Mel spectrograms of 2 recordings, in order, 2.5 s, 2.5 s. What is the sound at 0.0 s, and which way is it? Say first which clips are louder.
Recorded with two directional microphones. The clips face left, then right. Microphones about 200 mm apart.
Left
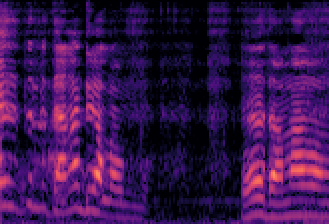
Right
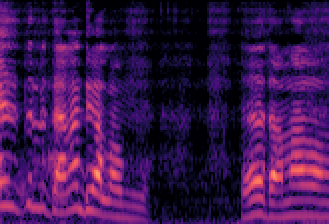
Speech: right 4 dB; 55° right (ahead or behind).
